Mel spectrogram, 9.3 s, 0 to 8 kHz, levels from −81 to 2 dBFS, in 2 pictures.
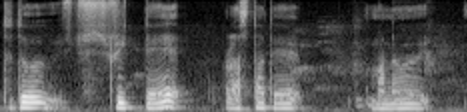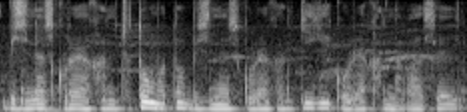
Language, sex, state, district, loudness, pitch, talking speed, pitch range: Nagamese, female, Nagaland, Kohima, -18 LUFS, 115 Hz, 120 wpm, 105-130 Hz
